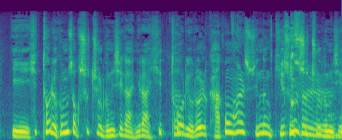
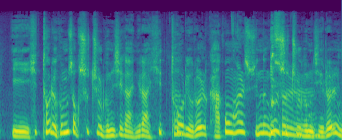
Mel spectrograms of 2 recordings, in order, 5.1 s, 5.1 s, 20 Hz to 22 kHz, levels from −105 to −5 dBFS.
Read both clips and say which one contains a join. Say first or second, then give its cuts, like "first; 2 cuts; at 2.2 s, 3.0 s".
second; 1 cut; at 4.1 s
